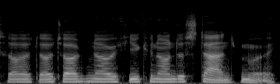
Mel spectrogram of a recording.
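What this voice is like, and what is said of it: Poorly imitated Black Country accent. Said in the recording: “the Black Country accent. It goes a bit like this... That was terrible”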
